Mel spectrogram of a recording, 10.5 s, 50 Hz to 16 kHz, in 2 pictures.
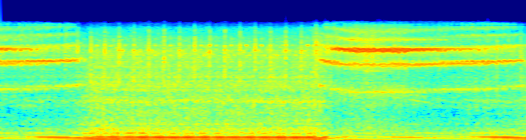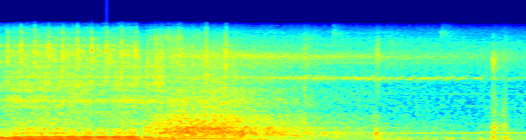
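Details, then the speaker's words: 1989 Audi 200 2.2T Quattro at start-up and idle: a high, steady squeal that peaks just after starting; the alternator belt is too loose and slipping, and it is starting to wear, with adjustment via the alternator's adjusting nut. "hey guys today we're gonna be trying to fix the squeaky alternator belt on my 89 out of 200 I'll just give it a start up so y'all can see that it does squeak"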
